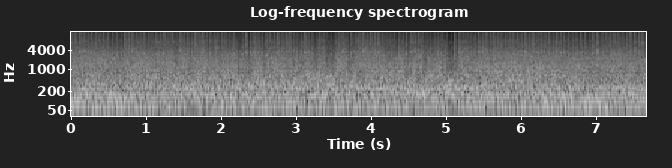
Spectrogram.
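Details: Customer snowblower after cleanup and reassembly: busy, constant small-engine clatter with no stumbles or surging over eight seconds; runs steadily.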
